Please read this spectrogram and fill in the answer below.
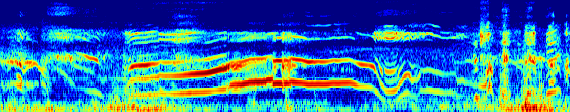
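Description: A rider's long, high-pitched wail on the slingshot ride, held about two seconds and rising then bending down in pitch, with short bursts of laughter around it. Wind rumbles on the microphone throughout.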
